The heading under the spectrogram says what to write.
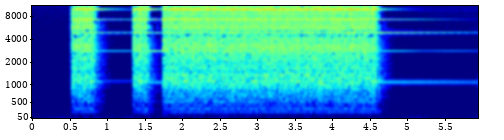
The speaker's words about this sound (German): Das Klingeln an der Haustür ließ ihn aus seinen Gedanken aufschrecken.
